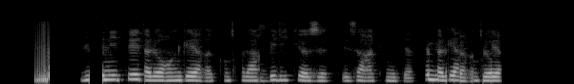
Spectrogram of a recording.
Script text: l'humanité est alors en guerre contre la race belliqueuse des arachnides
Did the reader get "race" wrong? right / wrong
wrong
